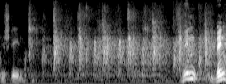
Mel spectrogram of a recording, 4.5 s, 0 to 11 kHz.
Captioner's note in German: Beifall CDU und BÜNDNIS 90/DIE GRÜNEN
